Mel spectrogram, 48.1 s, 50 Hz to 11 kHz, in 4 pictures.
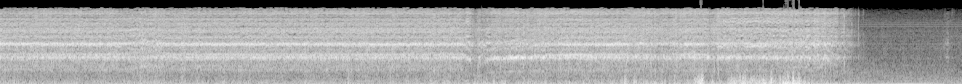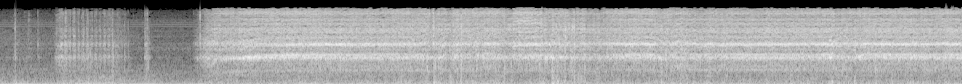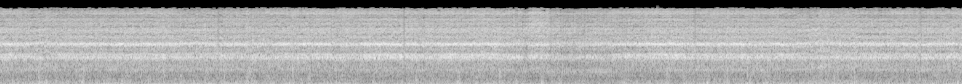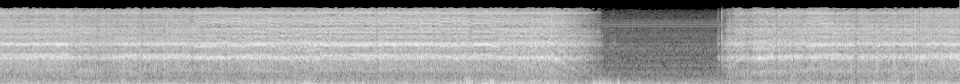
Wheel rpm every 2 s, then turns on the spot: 160, 160, 160, 150, 160, 40, 20, 90, 160, 160, 160, 160, 160, 160, 160, 160, 160, 160, 160, 160, 160, 100, 40, 160.
12-14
